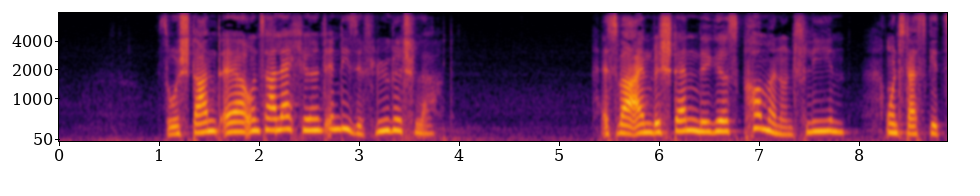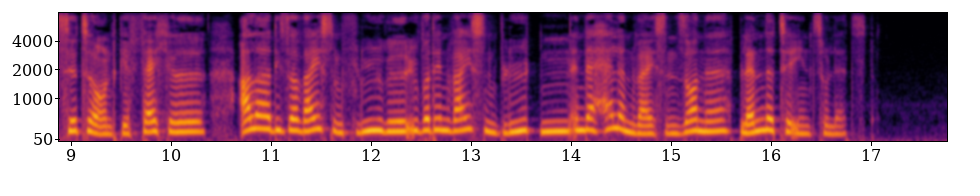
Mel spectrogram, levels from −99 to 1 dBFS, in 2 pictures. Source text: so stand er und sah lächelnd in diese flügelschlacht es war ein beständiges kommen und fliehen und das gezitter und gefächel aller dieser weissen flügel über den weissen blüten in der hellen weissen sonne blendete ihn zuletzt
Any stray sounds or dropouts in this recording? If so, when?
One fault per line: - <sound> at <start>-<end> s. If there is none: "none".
none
